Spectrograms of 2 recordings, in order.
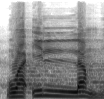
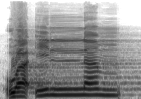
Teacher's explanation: atau nun sukun menjadi hilang ya maka kita lihat waillam ya karena huruf i langsung ke huruf lam yang berharakat tasdid Adapun huruf nunnya tidak dibaca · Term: nunnya menjadi hilang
